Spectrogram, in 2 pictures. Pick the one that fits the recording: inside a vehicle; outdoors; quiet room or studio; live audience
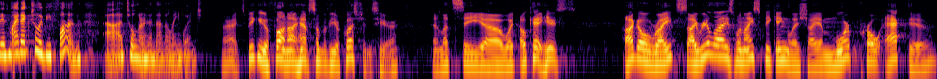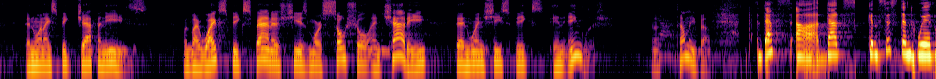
live audience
